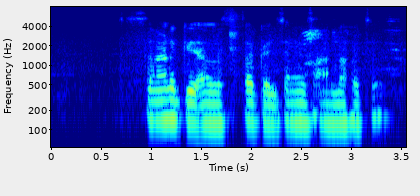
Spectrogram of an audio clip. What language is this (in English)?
Chhattisgarhi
